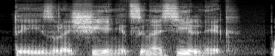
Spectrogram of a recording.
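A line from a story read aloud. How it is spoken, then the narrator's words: Angry snarling growl. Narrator (Russian): прорычал зло, скалясь Жиган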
